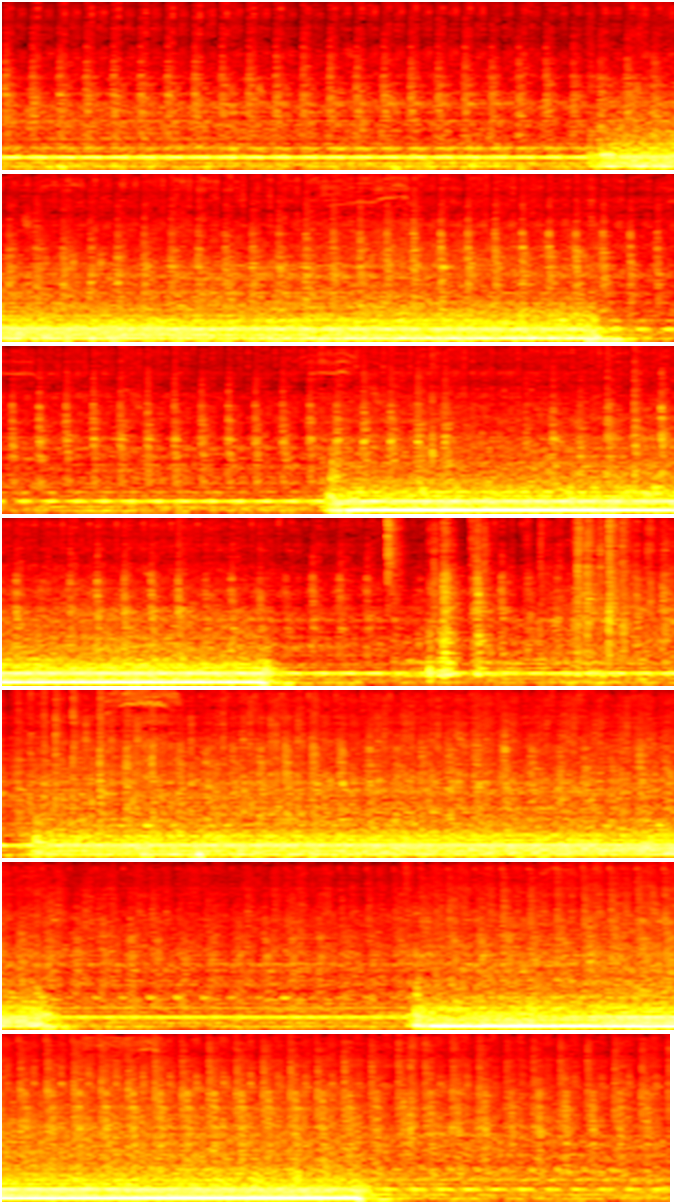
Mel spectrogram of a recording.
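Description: Small electric fans with lopsided blades spinning and wobbling: a steady motor hum, broken by stretches of about four seconds of a much louder vibrating buzz that starts and stops abruptly.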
